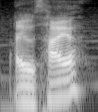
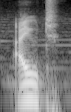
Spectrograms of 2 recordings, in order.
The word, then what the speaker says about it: Ayutthaya: Ayutthaya? I think you got to pronounce that T. Ayutthaya.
